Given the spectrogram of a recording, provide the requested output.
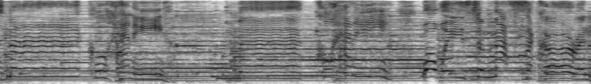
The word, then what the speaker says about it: McElhenney: It's McElhenney, what ways to massacre and mispronounce it, there are many. McElhenney.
